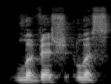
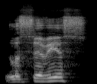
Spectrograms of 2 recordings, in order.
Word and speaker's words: lascivious: and lewd and lascivious. How do you pronounce that? It's lascivious. – Yeah, lascivious. Thank you.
